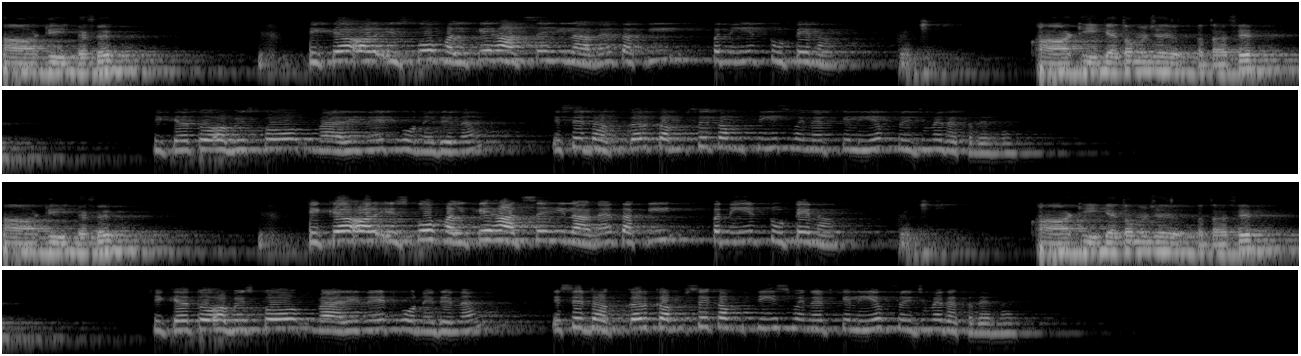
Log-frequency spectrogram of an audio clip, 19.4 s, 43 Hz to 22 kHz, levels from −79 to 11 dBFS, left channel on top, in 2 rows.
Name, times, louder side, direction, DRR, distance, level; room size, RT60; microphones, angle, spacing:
voice 1, 0.0-0.9 1.9-2.1 6.7-6.9 7.8-9.4, equal, 20° left, 4 dB, 2.2 m, -25 dB
voice 2, 2.3-5.0 5.3-6.3 10.9-13.4 13.9-17.4, right 3 dB, 80° right, 7 dB, 2.0 m, -29 dB
27.0 x 15.5 x 9.2 m, 1.3 s
head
